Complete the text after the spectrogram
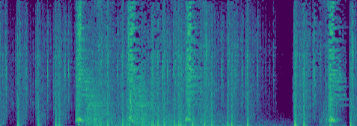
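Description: Debris crashes and scatters.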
